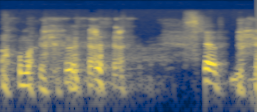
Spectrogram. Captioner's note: laughs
